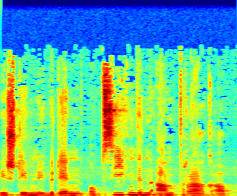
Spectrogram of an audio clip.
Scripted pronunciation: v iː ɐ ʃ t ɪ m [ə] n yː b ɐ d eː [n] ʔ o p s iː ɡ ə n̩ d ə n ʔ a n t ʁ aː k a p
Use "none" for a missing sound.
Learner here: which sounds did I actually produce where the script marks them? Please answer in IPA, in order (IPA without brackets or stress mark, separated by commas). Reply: ə, n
